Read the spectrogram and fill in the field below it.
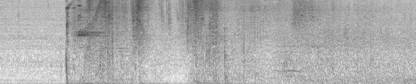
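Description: A loud rushing whoosh bursts out suddenly and roars on.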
